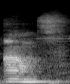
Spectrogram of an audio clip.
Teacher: অর্থাৎ ARMS, এটা এখানে আরটা আমাদের উজ্জ্ব থাকবে, আরটা উচ্চারণ হবে না, অল্প উচ্চারণ হবে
